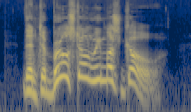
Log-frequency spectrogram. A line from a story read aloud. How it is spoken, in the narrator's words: cried MacDonald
